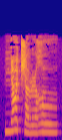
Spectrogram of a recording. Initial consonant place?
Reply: palatal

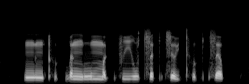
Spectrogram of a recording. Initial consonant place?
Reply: velar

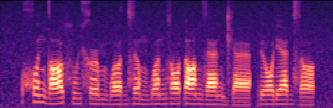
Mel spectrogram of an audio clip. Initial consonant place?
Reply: uvular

